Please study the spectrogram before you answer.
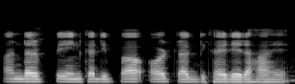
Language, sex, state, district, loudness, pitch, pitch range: Hindi, male, Assam, Sonitpur, -18 LUFS, 125 Hz, 115-130 Hz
